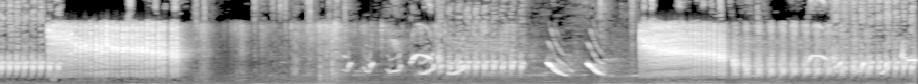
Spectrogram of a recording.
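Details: Common iora lure call, used to attract birds: dense buzzy trilled bursts of chirps lasting over a second each, with sharp rising whistled notes and quick squiggles between them, all high-pitched.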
